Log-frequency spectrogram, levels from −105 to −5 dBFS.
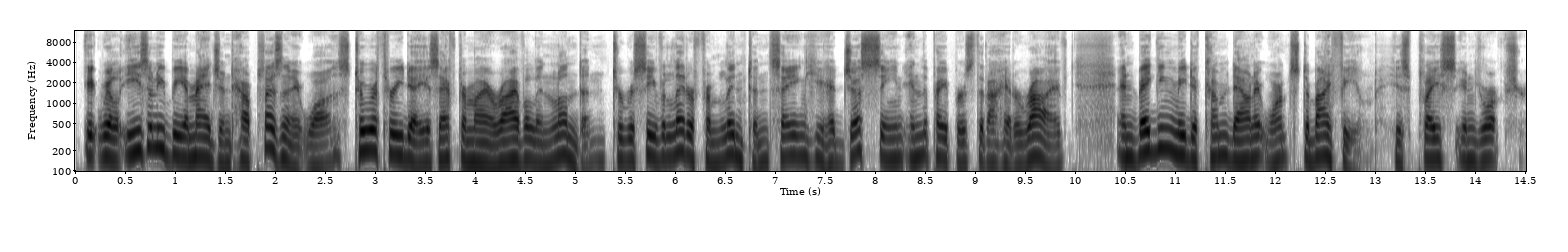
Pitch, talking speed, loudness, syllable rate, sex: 150 Hz, 205 wpm, -19 LUFS, 5.3 syllables/s, male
